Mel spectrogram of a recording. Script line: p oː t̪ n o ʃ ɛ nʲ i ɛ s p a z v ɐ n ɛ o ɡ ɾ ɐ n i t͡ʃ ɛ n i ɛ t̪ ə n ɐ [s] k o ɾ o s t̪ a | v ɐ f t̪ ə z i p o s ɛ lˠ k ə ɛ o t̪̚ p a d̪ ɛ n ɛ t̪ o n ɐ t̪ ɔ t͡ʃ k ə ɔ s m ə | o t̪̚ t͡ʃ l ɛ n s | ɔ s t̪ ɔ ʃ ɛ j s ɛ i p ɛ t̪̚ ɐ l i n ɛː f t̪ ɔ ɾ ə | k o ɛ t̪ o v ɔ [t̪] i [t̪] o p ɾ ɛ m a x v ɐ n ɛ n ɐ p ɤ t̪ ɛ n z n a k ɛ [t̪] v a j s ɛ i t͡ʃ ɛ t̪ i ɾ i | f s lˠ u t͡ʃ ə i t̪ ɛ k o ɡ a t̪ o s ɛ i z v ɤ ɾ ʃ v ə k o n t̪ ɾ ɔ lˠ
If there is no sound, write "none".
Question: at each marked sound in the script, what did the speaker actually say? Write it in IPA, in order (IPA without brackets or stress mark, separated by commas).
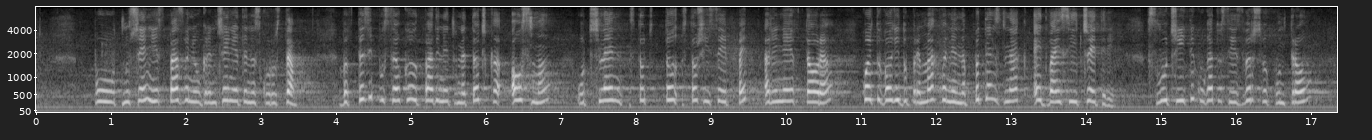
s, d̪, d̪, d̪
